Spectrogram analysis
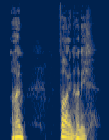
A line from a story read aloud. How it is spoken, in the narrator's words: he said, gasping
